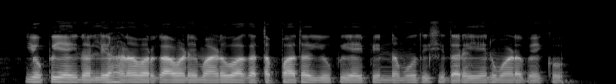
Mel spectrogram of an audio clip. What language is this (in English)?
Kannada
